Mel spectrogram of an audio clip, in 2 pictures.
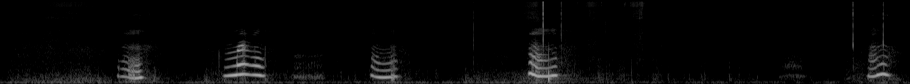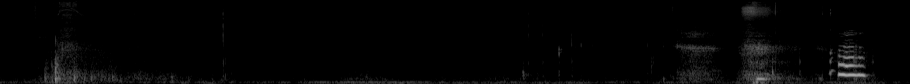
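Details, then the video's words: A pet cat vocalizing indoors in a small room: a string of short, tonal meows, each bending up then down, spaced irregularly over about eighteen seconds, with quiet gaps and a few faint rustles between calls. "Me and my cat making noises"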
